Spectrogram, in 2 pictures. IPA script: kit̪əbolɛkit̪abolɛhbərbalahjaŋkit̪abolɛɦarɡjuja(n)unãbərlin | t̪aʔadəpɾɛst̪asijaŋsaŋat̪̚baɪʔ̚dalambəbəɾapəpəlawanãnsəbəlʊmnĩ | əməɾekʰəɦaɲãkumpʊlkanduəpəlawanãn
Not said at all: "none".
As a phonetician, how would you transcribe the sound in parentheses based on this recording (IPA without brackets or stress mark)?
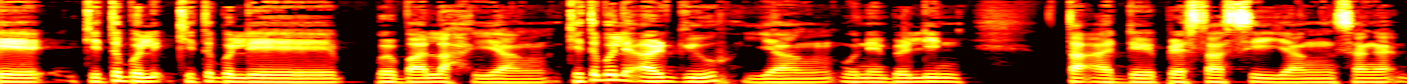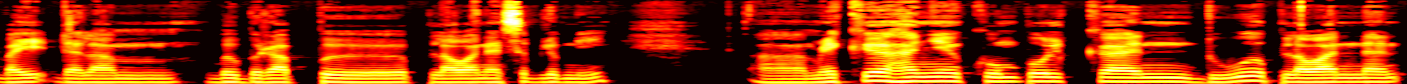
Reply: ŋ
